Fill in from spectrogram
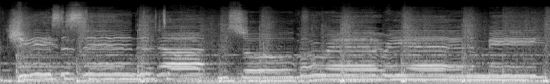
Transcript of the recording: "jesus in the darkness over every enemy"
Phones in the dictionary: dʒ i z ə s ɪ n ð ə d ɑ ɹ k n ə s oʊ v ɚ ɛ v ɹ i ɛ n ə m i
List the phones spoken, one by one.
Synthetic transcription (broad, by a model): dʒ i z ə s ɪ n ð ə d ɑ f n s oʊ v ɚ ɛ ɹ i ɛ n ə m i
